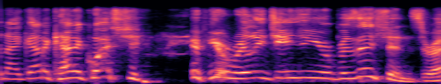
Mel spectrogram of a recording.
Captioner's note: laugh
